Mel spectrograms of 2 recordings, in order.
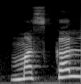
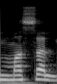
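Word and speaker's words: muscle: सी देखिए कब रहता है, यहाँ पर देखिए मस्कल नहीं मसल, यहाँ पर SCLE ये वाला पैटर्न रहता है ना, तो यहाँ पर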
